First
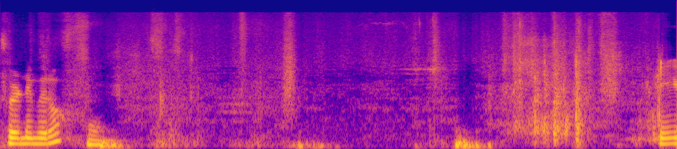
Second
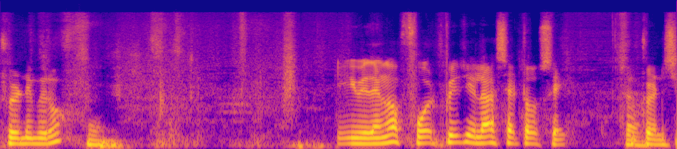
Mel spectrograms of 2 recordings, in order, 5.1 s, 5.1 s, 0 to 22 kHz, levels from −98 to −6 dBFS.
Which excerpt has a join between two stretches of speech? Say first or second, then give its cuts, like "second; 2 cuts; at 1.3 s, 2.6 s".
second; 1 cut; at 2.6 s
